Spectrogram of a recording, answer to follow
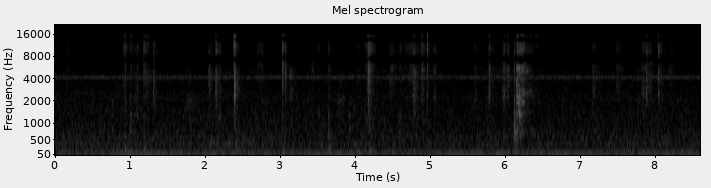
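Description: A kitten's paws and claws scrabbling on a tile floor and in cat litter: faint, scattered light clicks and scratches, with a louder scrape about six seconds in.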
